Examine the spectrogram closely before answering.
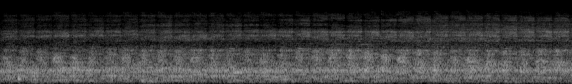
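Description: Gauge 1 model steam locomotive running with its coaches, giving a steady, rapid, even chuffing of several beats a second.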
